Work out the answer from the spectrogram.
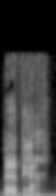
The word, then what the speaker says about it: Bokoblin: his uniform goblins i believe it's pronounced bokoblin but i'll accept boblin jeopardy would too these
